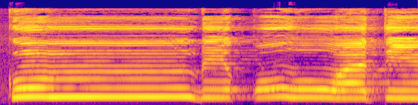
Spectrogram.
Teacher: اب میم کے بعد با آ گیا تو غنہ کریں کم بقوت قاف پیش با قو واو زبر با قوة بقوة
